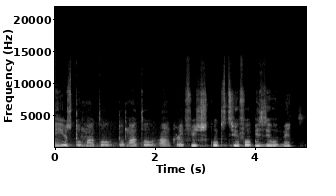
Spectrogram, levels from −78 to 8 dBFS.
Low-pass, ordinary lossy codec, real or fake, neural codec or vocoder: 14.4 kHz; none; fake; vocoder, 44.1 kHz, 128 mel bands, Pupu-Vocoder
